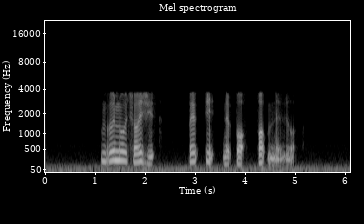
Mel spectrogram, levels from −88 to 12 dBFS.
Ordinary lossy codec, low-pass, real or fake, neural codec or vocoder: AAC, 32 kbps; 3.6 kHz; fake; autoencoder, 22.05 kHz, a latent of 192 numbers a frame, VITS, trained on many speakers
